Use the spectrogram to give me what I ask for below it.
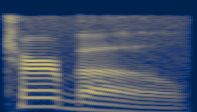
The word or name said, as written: turbo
